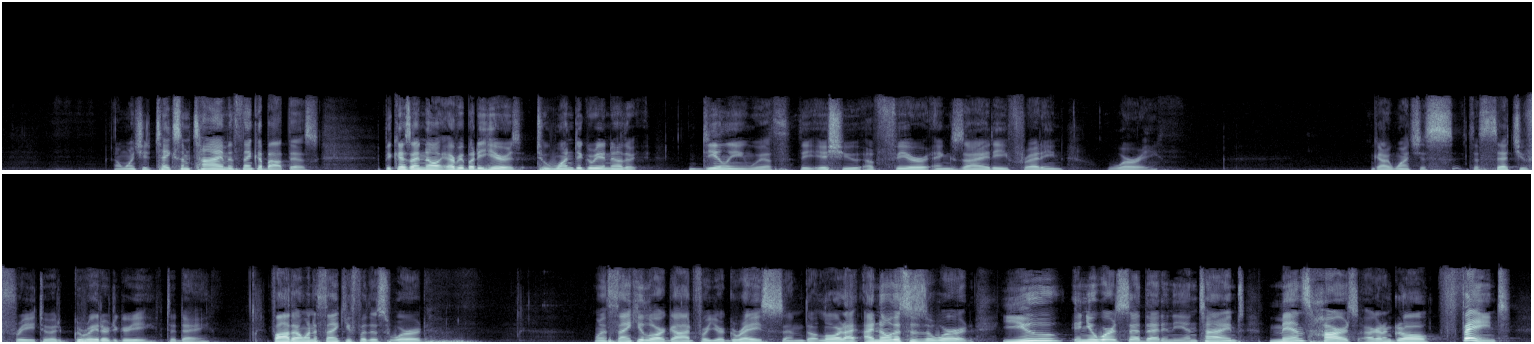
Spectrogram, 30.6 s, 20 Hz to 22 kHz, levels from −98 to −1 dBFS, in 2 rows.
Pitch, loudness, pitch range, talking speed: 135 Hz, -26 LUFS, 120-160 Hz, 170 wpm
